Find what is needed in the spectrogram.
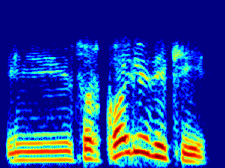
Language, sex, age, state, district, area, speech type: Nepali, male, 18-30, West Bengal, Darjeeling, rural, conversation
